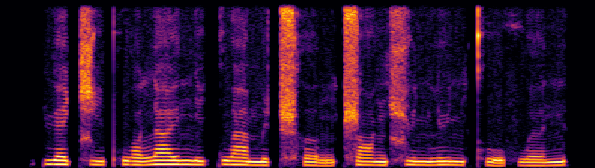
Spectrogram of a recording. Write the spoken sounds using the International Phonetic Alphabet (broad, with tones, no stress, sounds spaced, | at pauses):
p ɥ ɛ˥ t͡ɕ i˧˥ pʰ w ɔ˧ l a˥ ɪ̯ n̪ i˧˥ k w ä˥˩ m i˩ ʈ͡ʂʰ ɤ̰˨˩ ŋ ʈ͡ʂ ɑ˥˧ ŋ ɕ y˥˧ n l y˥˩ n kʰ ṵ˨˩ f w ə˧˥ n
